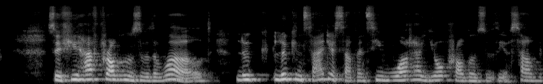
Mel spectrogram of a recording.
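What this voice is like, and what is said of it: Mixed, hard-to-place foreign accent. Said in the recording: “you have a marvelous accent ... my accent is a little complicated to understand, because I don't have a very clear one or the other accent”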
